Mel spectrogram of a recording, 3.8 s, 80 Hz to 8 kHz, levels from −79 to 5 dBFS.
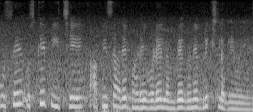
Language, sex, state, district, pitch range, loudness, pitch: Hindi, female, Bihar, Madhepura, 200-245 Hz, -15 LUFS, 230 Hz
